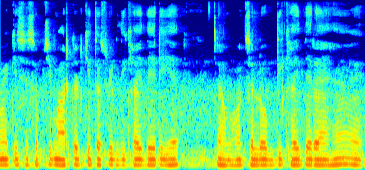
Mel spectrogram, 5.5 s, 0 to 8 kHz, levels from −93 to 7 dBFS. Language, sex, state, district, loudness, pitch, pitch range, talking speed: Hindi, male, Maharashtra, Chandrapur, -18 LUFS, 100 Hz, 95-100 Hz, 195 wpm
